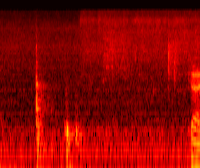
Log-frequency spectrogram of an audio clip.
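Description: A metal box grater knocks twice on a wooden cutting board as it is set down. About a second in, a steady hiss starts and carries on.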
